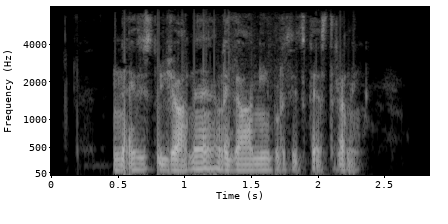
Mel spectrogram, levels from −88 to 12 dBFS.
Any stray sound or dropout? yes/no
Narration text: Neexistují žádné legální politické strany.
no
